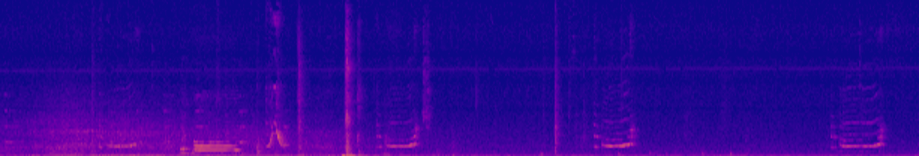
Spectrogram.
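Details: A lonely male pet cockatiel calls sadly as its owner prepares to leave the house. It gives repeated short rising harmonic calls, some in quick pairs, a few seconds apart. A loud knock, household rustling and a low hum sound beneath.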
